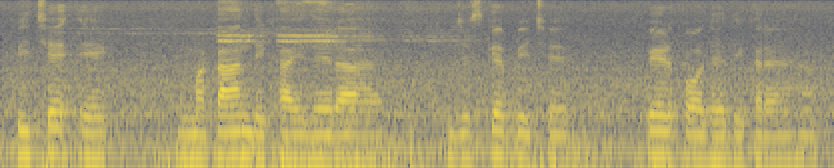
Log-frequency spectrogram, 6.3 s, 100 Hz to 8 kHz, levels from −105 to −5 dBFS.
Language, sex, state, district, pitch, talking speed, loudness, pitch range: Hindi, male, Arunachal Pradesh, Lower Dibang Valley, 120 Hz, 135 wpm, -20 LUFS, 115-130 Hz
